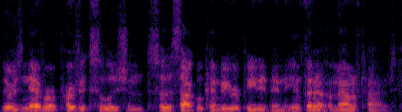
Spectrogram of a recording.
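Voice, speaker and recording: A man's voice: on the low side, flat delivery, quick pace, rough recording. A young male student narrating a scripted explanation of the design process. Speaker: student presenter.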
